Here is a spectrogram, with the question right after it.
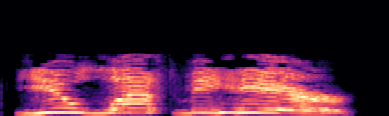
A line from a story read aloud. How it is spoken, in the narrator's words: the spirit screams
